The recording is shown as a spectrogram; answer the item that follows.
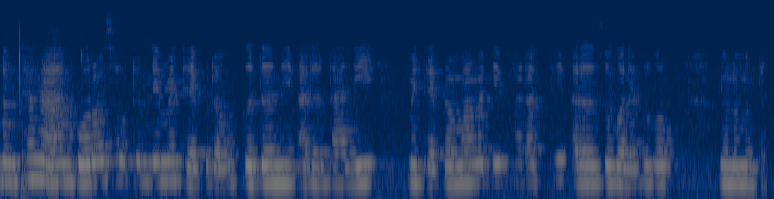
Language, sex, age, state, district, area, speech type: Bodo, male, 18-30, Assam, Kokrajhar, rural, spontaneous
